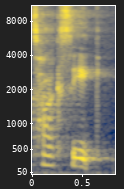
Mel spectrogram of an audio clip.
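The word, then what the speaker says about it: toxique: you can find me at underscore t-o-x-i-q-u-e it's pronounced toxic guys it's French for toxic but I'm not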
